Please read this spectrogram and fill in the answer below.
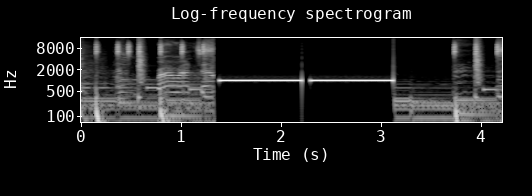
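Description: Hip hop song whose audio is cut out for nearly two seconds, from about a second in, by a steady 1 kHz censor bleep with a brief break in the middle. The music comes back quietly and then at full level near the end.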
